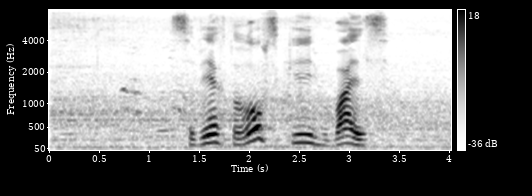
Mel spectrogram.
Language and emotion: Russian, positive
